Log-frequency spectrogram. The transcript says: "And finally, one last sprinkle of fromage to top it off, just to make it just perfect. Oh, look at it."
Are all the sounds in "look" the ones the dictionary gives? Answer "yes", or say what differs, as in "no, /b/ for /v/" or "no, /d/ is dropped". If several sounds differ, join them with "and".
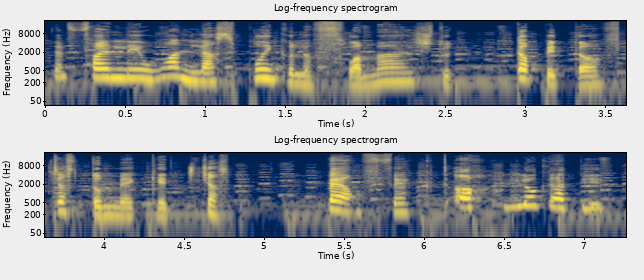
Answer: yes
